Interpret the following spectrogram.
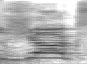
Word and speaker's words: Jacques: Well, Jacques and Buddy just sounds off somehow. You don't pronounce the S.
